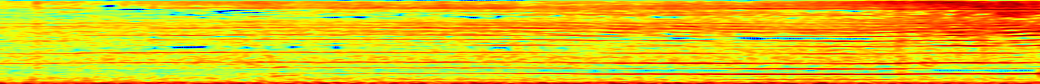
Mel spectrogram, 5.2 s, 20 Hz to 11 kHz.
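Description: An RC model jet, a Saab Ja-37 Viggen, flies overhead with a steady high whine and layered tonal hum that holds and slowly grows louder over a few seconds, heard outdoors at a distance.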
